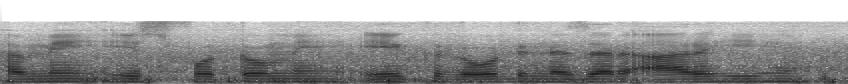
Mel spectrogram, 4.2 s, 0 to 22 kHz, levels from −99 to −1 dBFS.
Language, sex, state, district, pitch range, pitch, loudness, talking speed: Hindi, male, Uttar Pradesh, Lucknow, 120-125 Hz, 120 Hz, -18 LUFS, 140 wpm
